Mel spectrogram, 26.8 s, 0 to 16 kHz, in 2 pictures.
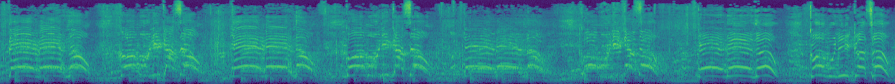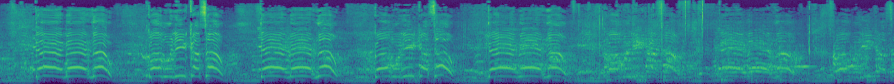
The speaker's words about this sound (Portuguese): Já no ambiente da reunião, composta de 17 conselheiros, que se deu na instalação da EBC em Brasília, os manifestantes gritavam a palavra de ordem: comunicação, Temer, não.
